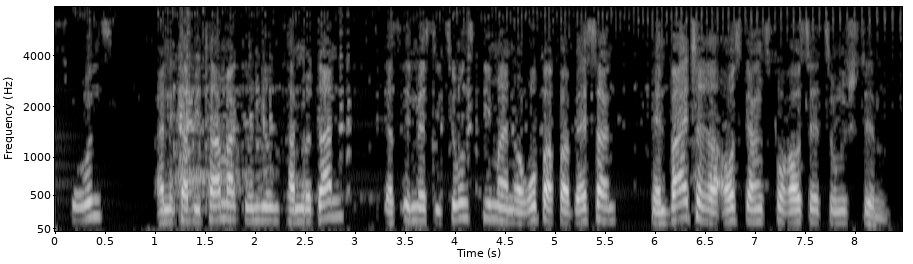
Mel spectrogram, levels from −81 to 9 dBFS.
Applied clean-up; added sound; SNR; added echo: classical method spectral subtraction.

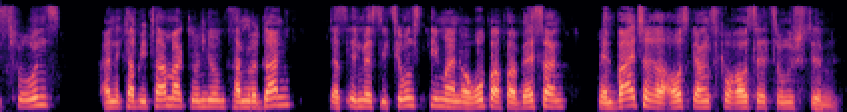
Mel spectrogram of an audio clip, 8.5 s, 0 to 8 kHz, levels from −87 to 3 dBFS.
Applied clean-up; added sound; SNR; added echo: neural mask model Resemble Enhance denoiser.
